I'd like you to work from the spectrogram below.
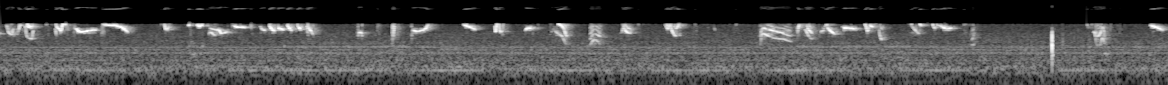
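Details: Pet yellow-fronted canary (Crithagra mozambica) singing a notably long song: a fast, warbling run of high, sweet chirps and trills in bursts with short pauses, over a faint steady hum.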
